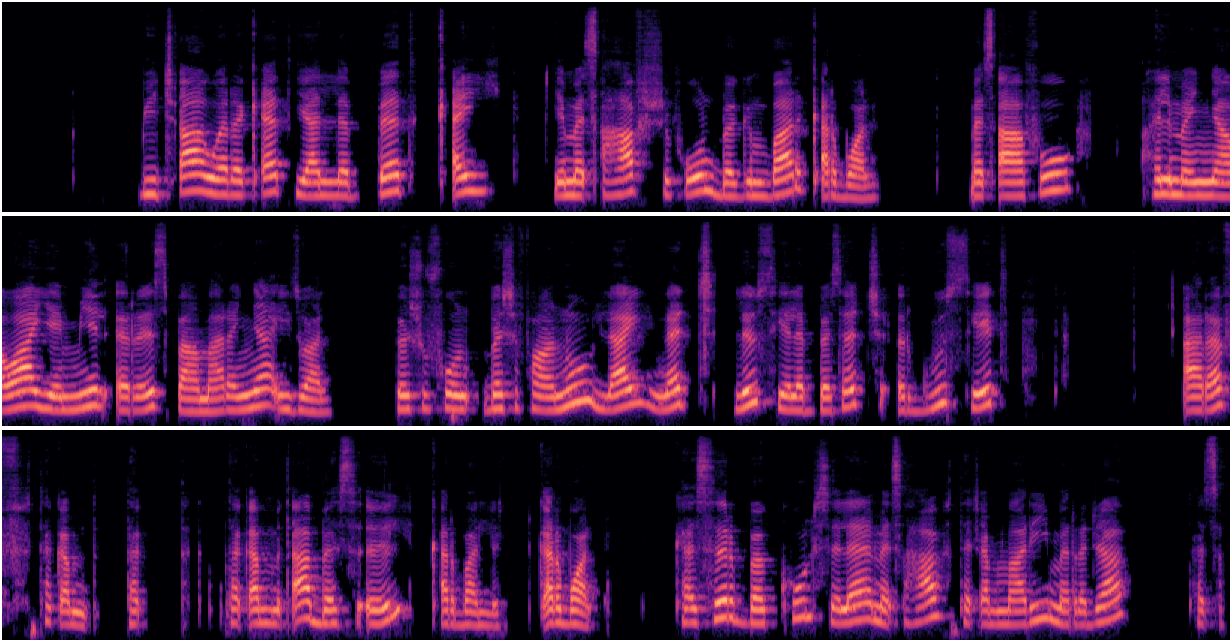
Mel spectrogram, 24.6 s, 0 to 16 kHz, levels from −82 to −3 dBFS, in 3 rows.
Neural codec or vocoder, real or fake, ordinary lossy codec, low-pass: none; real; MP3, 96 kbps; 14.4 kHz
